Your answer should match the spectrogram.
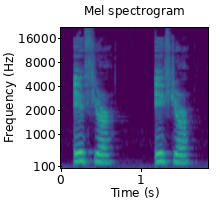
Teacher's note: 尾部是一个卷舌的 r 的音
